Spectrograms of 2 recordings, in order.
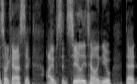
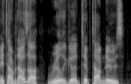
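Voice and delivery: higher, sarcastic, fake-praising tone. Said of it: "I was being sarcastic".

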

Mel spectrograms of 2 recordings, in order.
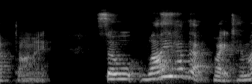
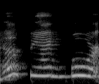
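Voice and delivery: very high, joking, playful pleading tone; 11 semitones higher than usual. Retelling a woman's joke about money, jokingly quoting her. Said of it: "she's jokingly saying".

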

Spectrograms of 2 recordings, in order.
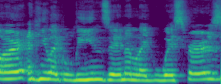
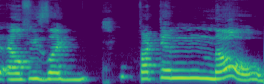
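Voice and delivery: plain

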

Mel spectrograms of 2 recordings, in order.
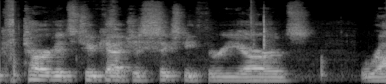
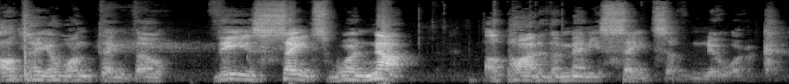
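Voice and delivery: loud, put-on boomer voice; 7 dB louder than usual. Commenting on a team's potential, doing a little boomer impression. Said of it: "That was my little boomer impression there".

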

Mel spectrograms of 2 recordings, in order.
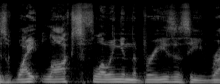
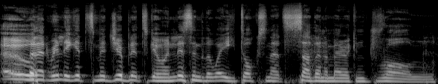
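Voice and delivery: high, swooning mock posh English accent. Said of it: "and they're like".

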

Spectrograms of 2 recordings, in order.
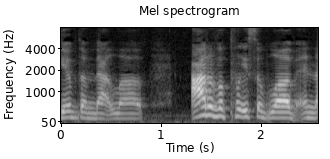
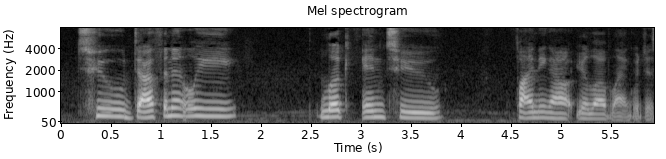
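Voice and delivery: super slow, halting, broken up mid-phrase; 2 semitones higher than usual. Reading aloud while multitasking, talking super slow. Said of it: "Sorry that I'm talking like super duper slow".

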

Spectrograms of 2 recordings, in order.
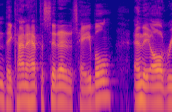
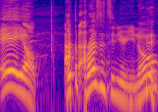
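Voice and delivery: put-on loud, high voice with a slight Spanish-accented twang; 8 semitones higher, 9 dB louder than usual.

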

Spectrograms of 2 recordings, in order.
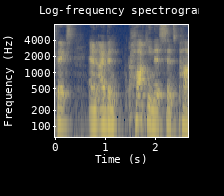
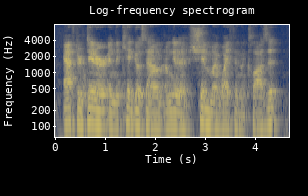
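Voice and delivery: usual speaking voice

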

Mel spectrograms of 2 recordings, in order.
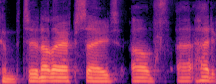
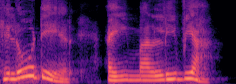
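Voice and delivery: high-pitched fake Welsh accent drifting into Indian; 5 semitones higher than usual. Teasing the listener who just went to Wales: bad Welsh accent. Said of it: "When I do a Welsh accent, sometimes it turns into an Indian lady".

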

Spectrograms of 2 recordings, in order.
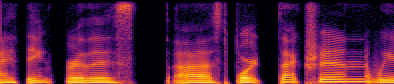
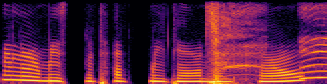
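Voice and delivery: put-on character voice, higher; 6 semitones higher than usual. Joking with friends about a nickname, voice of Matt's vagina. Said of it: "that's what I imagine if Matt's vagina was to have a voice".

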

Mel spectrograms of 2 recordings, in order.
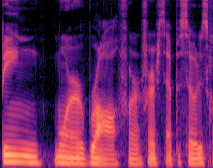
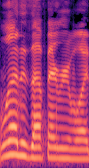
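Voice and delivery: mocking nerdy voice; 12 semitones higher, 7 dB louder than usual. Mocking the other speaker's greeting by repeating it in a nerd voice. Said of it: "That's exactly what you sound like".

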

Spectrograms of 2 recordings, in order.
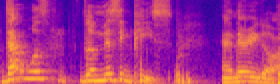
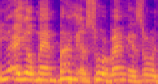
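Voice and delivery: normal talking voice

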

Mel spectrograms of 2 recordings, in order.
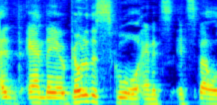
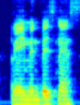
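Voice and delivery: robotic voice, quieter; 2 semitones lower, 6 dB quieter than usual. Recapping a story as a door voice asks who's there: robot voice. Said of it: "It's this robot voice".

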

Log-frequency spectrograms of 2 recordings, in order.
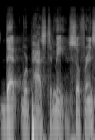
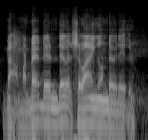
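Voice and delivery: negative voice with very strong put-on Southern accent; 2 semitones higher, 3 dB quieter than usual. The speaker voices an imagined person's negative attitude, in a southern accent. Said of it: "all of your negative commentary voices are very Southern today".

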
